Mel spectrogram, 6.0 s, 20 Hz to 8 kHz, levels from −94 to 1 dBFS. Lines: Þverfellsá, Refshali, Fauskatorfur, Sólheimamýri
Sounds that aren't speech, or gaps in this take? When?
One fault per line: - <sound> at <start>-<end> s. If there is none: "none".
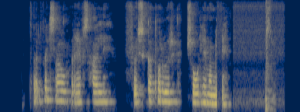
- dropout at 4.3-4.4 s
- thud at 5.3-5.5 s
